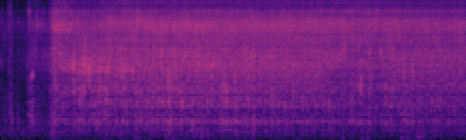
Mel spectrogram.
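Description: Sliced red and yellow peppers hitting very hot oil in a wok: a loud sizzle starts suddenly about half a second in and stays steady.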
